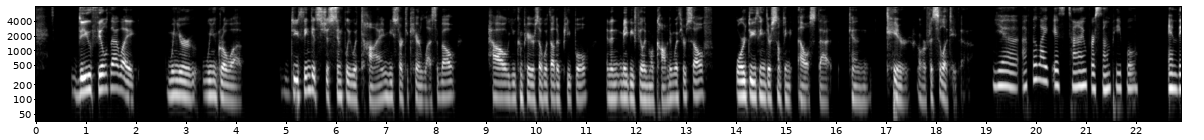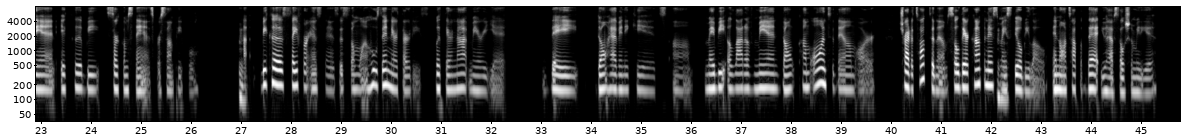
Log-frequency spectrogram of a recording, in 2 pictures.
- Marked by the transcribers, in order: grunt
- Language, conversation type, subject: English, unstructured, Why do I feel ashamed of my identity and what helps?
